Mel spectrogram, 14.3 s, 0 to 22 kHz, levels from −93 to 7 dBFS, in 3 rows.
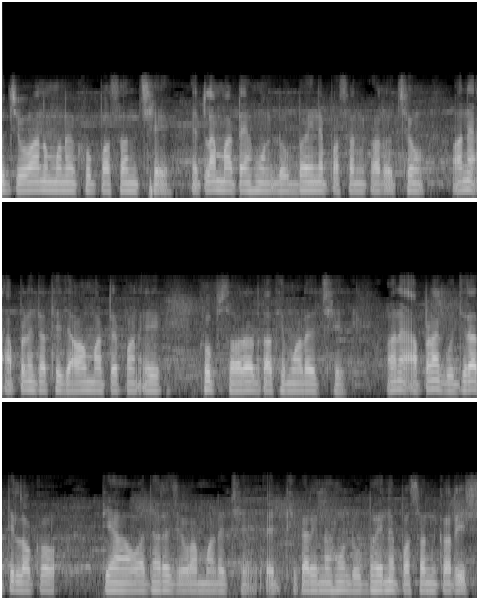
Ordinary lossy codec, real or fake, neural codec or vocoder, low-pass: none; real; none; 5.4 kHz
